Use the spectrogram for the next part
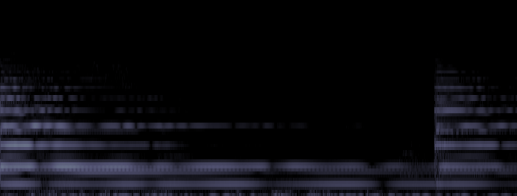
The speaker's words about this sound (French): Écoutez, les cloches dans un village, ça fait partie du village. Il faut dire ce qui est.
